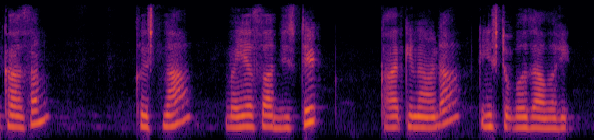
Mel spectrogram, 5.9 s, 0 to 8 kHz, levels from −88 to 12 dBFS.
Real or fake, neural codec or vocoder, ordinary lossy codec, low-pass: fake; codec, 24 kHz, 0.9 kbps, WavTokenizer, medium music audio release; AAC, 32 kbps; 7.2 kHz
